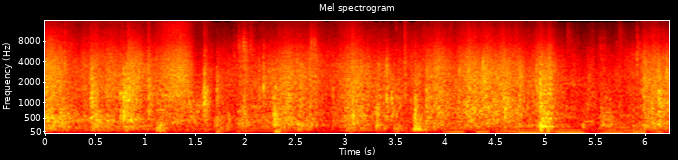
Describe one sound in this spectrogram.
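Debris clatters and scrapes on the floor.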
